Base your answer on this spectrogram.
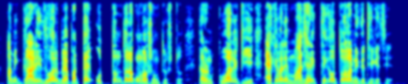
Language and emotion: Bengali, angry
